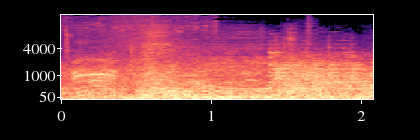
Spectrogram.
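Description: A blade swings and strikes with a sharp hit.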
